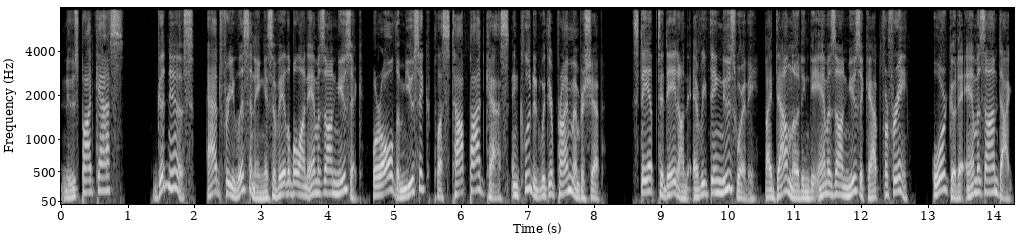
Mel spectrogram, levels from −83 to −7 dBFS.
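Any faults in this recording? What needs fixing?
Aliasing runs through the whole speech clip, from start to finish. Sibilants come out gritty and metallic because energy above 8 kHz was folded back down rather than removed, which fits a drop from 48 kHz to 16 kHz with no anti-alias filter. The folded components sit around 15 dB below the speech at unrelated frequencies. On a spectrogram the content runs hard up to the 8 kHz edge, with mirrored ghosts of high-frequency energy. Resampling should use a proper low-pass filter below 8 kHz before decimating.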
